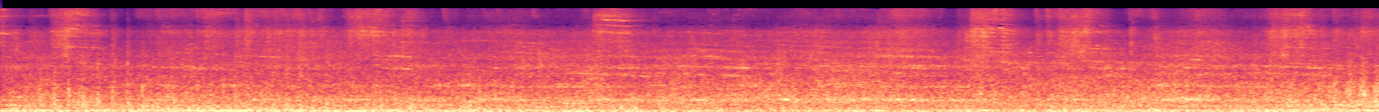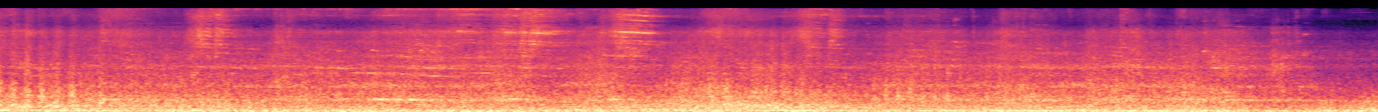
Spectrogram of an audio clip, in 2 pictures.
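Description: A Norfolk Southern train rolling past on the mainline, railcar wheels clicking over rail joints with thin, high wheel squeal coming and going over a steady rumble. The noise eases near the end as the train clears.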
